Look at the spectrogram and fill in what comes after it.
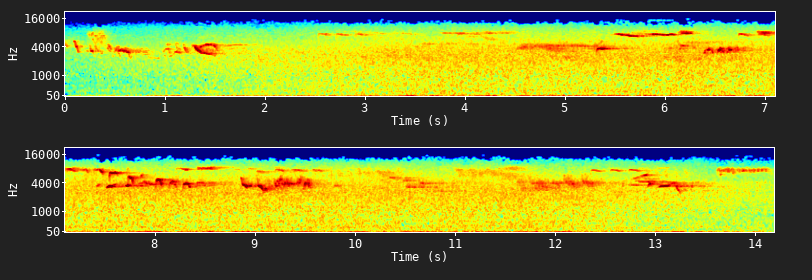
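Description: Faint birdsong in forest: several birds giving short, high chirps and quick sweeping calls over a steady background hiss.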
